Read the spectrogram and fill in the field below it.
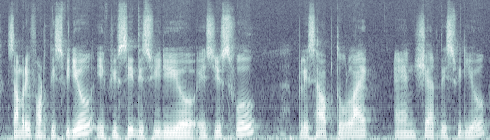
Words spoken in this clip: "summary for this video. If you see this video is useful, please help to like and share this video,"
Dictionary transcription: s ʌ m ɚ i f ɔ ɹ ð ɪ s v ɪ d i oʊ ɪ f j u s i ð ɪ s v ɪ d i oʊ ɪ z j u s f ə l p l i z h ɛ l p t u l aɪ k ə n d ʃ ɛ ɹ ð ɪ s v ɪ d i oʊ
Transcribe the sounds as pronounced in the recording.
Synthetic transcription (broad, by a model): s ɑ m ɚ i f ɔ ɹ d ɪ s f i d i oʊ ɪ f j u s i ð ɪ s f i d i oʊ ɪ s j u s f ə l p l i s h ɛ l p t u l aɪ k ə n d ʃ ɛ ɹ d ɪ s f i d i oʊ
